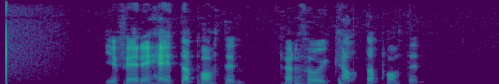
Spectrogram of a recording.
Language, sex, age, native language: Icelandic, male, 30-39, Icelandic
